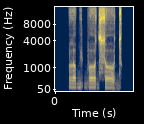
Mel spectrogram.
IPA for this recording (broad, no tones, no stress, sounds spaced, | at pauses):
l o b y b oː d s o d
